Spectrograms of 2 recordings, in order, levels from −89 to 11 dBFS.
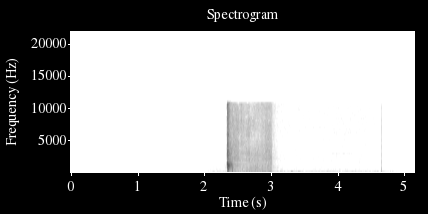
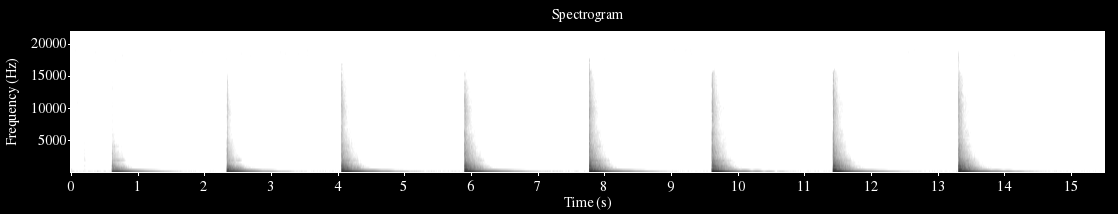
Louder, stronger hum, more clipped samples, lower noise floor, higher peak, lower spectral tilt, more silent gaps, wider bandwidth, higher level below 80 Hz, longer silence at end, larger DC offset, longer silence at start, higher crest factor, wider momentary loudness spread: second, -36 LUFS vs -22 LUFS; neither; neither; second, -80 dBFS vs -85 dBFS; second, -14 dBFS vs -4 dBFS; second, 0 dB/octave vs -11 dB/octave; neither; first, 11.5 kHz vs 3.5 kHz; about the same, -78 dBFS vs -76 dBFS; first, 2.15 s vs 1.85 s; neither; first, 2.35 s vs 0.6 s; first, 34 dB vs 22 dB; about the same, 20 LU vs 19 LU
